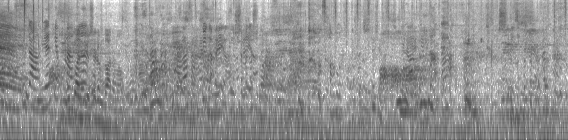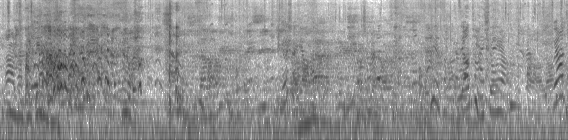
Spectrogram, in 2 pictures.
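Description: Several young women chatter and laugh excitedly nearby.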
